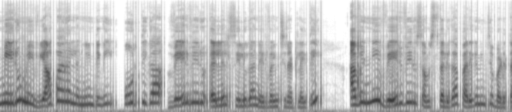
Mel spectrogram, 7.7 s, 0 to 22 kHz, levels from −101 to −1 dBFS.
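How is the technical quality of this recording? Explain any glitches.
The recording is marred throughout by a rattling buzz. Buffer tearing runs the whole clip: writer and reader cross each period, splicing in about a tenth of audio roughly 100 ms stale. The result is a 23.4 Hz robotic rattle, which fits a 2048-sample buffer. Unlike steady hum, it vanishes in pauses.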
